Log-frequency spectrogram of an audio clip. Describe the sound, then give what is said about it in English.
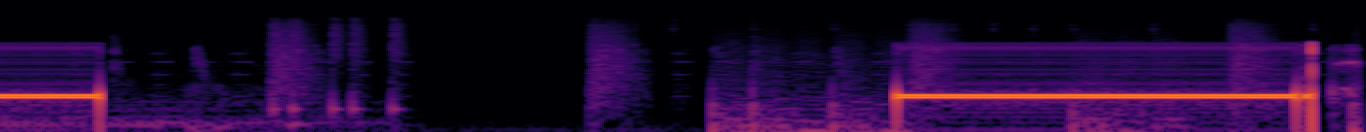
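A telephone call being placed: a steady dial tone, then a quieter stretch of clicks and brief dialing sounds, followed by a long, steady tone that cuts off abruptly. “So let's call Jeff. And hear him out.”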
